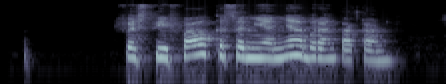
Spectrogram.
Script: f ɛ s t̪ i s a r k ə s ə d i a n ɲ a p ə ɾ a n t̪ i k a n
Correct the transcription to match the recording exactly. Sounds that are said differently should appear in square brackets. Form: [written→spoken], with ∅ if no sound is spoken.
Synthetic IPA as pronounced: f ɛ s t̪ i [s→f] a [r→l] k ə s ə [d→n] i a n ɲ a [p→b] ə ɾ a n t̪ [i→a] k a n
